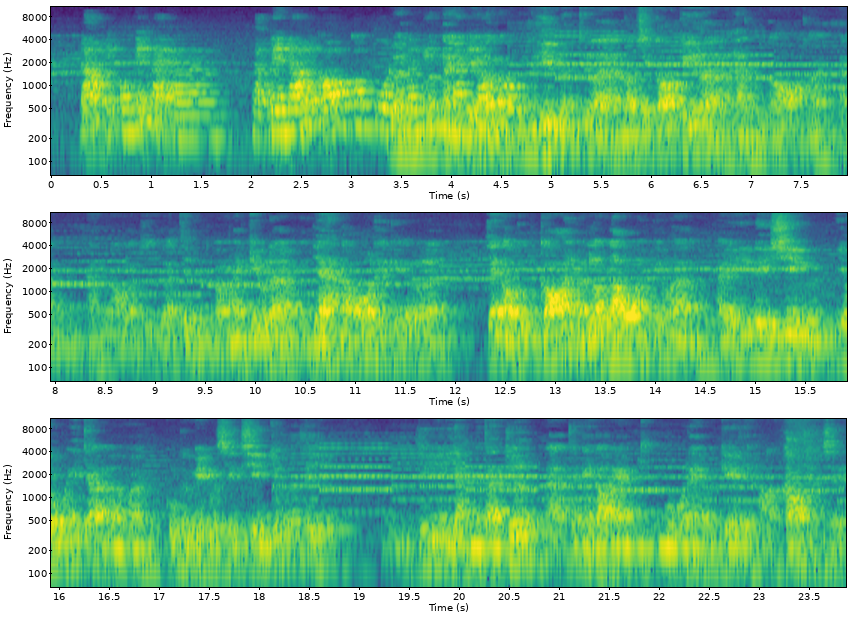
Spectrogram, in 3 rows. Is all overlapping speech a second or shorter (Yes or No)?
No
